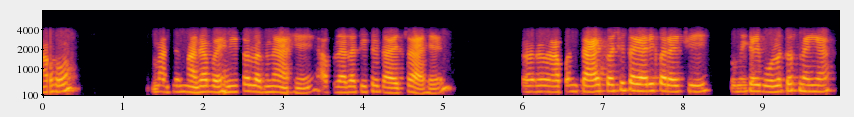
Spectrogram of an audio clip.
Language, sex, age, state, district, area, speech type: Marathi, female, 60+, Maharashtra, Nagpur, urban, conversation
